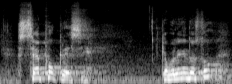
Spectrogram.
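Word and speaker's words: psephocracy: अगला वर्ड है, इसे डेमोक्रेसी से मिलता जुलता ही है, दैट्स कॉल्ड द, देखो पी साइलेंट रहेगा और ये बोलेगा सेपोक्रेसी। क्या बोलेंगे दोस्तों? सेपोक्रेसी।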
